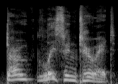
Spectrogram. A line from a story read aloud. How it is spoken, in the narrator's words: Harry said harshly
